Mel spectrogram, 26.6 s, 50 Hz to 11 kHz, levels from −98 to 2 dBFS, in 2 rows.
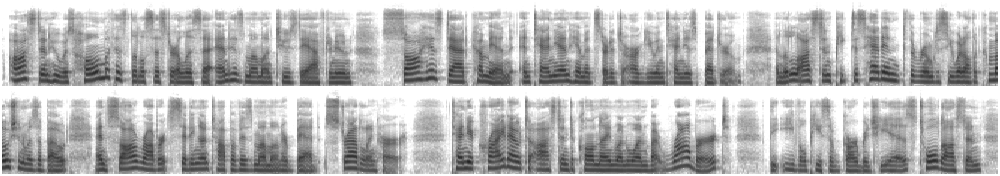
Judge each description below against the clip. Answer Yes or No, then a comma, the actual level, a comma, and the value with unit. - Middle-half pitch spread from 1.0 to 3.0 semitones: No, average, 4.8 semitones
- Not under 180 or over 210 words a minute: Yes, average, 185 wpm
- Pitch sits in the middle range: Yes, medium, 170 Hz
